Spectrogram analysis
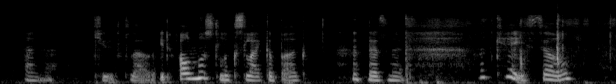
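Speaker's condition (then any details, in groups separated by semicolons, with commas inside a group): No condition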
